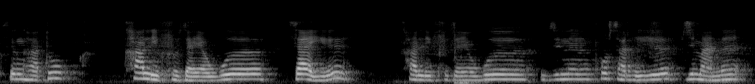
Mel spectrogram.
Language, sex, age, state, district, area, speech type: Bodo, female, 45-60, Assam, Kokrajhar, rural, spontaneous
